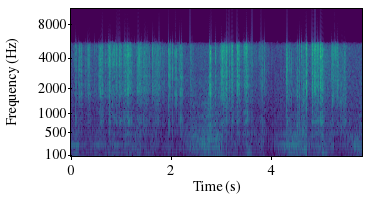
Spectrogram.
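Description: Blade cutting across a layered material for a Warhammer 40k bunker model, giving repeated scratchy, crackling strokes in uneven bursts close by, with no talk.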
